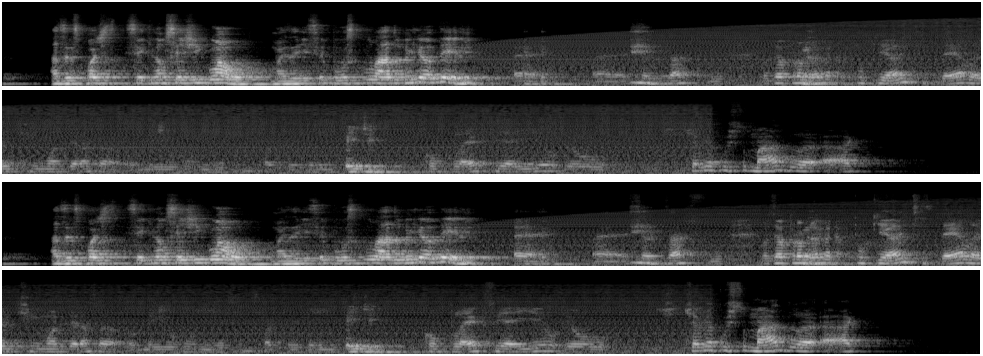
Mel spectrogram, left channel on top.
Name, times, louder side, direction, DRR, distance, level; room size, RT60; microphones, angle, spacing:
voice 1, 0.5-4.7 5.2-5.5 6.3-6.5 8.0-8.1 13.2-13.6, equal, 65° left, 1.2 m, -21 dB
sound 1, 0.5-16.9, left 1 dB, 35° left, 1.1 m, -42 dB
voice 2, 5.1-5.6 5.9-13.2 14.0-15.9 16.3-18.4, right 3 dB, 70° right, 0.7 m, -29 dB
11.5 x 8.1 x 4.2 m
head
